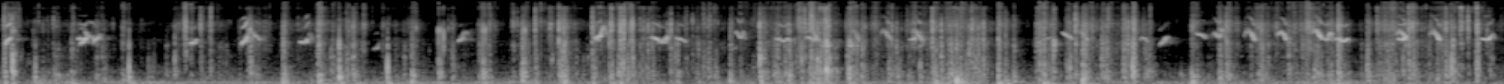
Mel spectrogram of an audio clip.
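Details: Chicks peeping: many high, thin rising and falling peeps overlapping throughout, with frequent soft rustling and scratching sounds.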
